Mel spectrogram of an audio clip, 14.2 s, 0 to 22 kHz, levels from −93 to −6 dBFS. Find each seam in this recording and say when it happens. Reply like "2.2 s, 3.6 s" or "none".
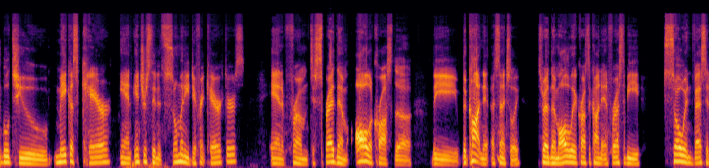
2.3 s, 9.2 s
